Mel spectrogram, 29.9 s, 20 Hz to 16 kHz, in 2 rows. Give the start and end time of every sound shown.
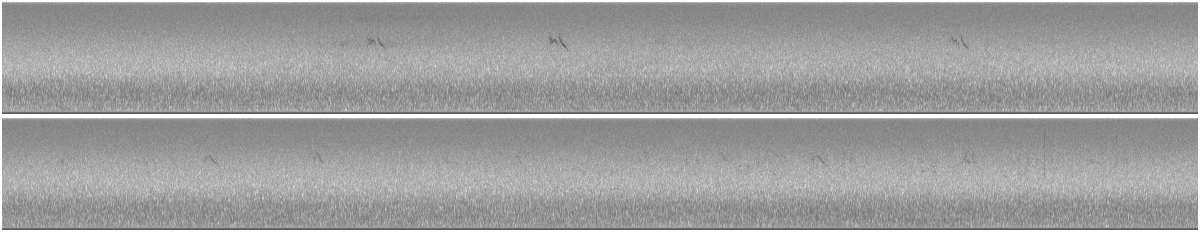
[4, 8] Pine Siskin call
[10, 14] Pine Siskin call
[16, 20] Pine Siskin call
[22, 28] Pine Siskin call

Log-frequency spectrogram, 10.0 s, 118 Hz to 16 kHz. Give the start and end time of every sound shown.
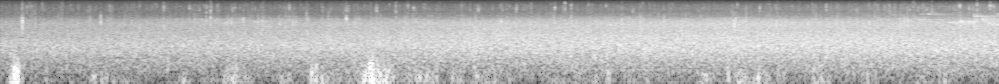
[0, 10] rain
[8, 10] Pacific Wren song

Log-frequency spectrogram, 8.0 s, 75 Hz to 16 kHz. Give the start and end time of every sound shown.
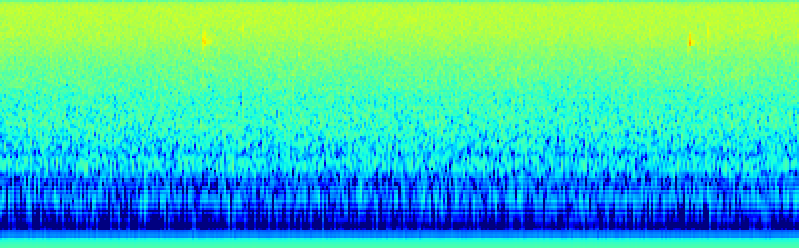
[0, 8] insect buzz
[2, 4] unidentified bird chip note
[6, 8] unidentified bird chip note

